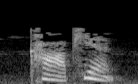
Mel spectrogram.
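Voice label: "卡片" Mandarin Chinese; hsk; chinese-flashcards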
